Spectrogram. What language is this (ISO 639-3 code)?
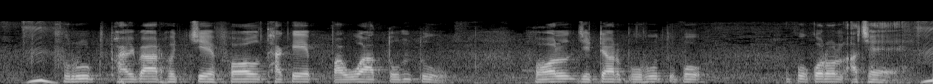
ben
